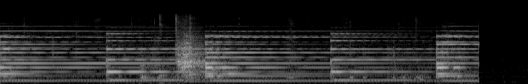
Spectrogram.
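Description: A clock in a violin maker's workshop ticks steadily and close, with a low hum underneath and a few louder clacks, before the sound cuts off abruptly.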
